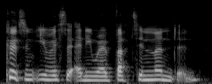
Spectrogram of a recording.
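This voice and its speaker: A woman's voice: mid-range voice, little pitch movement, fairly quick, a little mellow, natural voice. A woman playing a prim, naive yet pert young upper-class English girl in an audio stage comedy, speaking with artless precision.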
